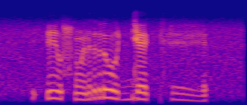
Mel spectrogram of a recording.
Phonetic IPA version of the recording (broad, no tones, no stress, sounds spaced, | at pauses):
ʔ i sʷ ĩ r u ɟ e kʰ e̤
